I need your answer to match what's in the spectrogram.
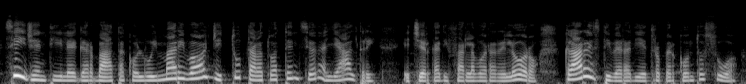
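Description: A gentle pioneer mother gives soft, patient counsel as a woman reads her part. The voice is mellow and warm. The recording is a little dull. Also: mid-range voice, expressive, brisk, few pauses, natural voice.

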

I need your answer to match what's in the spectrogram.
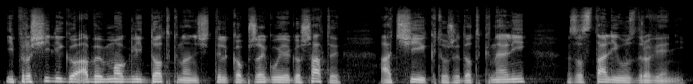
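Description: A man with a fairly low voice reads scripture aloud. His delivery is measured and solemn, every verse paced as a formal reading. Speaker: scripture reader.

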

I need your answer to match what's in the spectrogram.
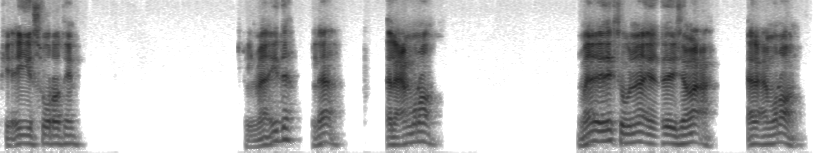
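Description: A middle-aged man teaching Quranic recitation rules, explaining step by step, asking his students questions and reciting verses slowly. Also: medium pitch, a bit bright. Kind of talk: interactive lesson on Quranic readings.

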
